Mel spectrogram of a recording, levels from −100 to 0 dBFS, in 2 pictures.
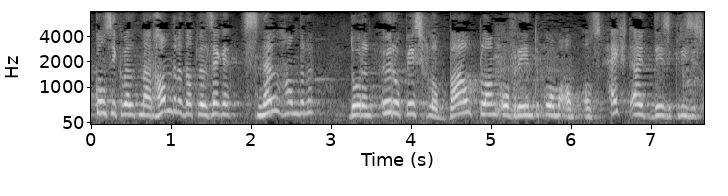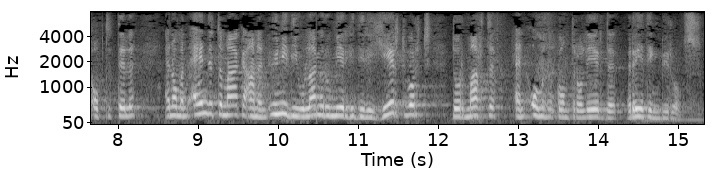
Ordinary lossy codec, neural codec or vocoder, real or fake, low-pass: none; none; real; none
